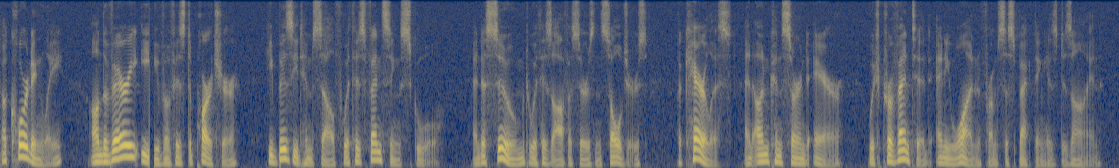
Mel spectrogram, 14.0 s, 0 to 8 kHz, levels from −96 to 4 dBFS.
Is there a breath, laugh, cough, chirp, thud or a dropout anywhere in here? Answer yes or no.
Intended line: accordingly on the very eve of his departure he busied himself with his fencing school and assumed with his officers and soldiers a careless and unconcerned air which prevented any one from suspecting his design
yes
